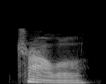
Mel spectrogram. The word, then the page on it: trowel: ‘traʋəl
